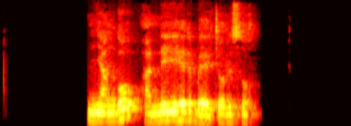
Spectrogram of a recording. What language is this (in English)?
Basaa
